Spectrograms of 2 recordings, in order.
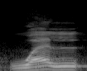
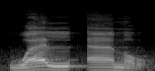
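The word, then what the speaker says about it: وَالْأَمْر: Bunyikan dia sebagai walam amr. Wal amr. Bukannya wal am.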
